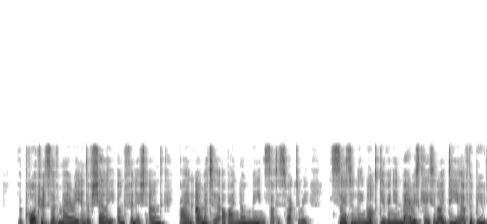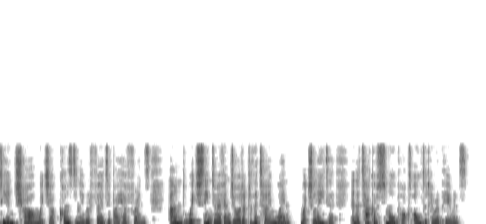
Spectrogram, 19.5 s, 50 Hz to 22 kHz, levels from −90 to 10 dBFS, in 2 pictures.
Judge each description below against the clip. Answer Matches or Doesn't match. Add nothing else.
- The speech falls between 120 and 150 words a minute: Doesn't match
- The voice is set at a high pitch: Matches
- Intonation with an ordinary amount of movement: Doesn't match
